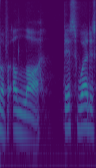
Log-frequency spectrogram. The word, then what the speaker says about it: Allah: I'm just going to say that ideally that's the way you want to pronounce Allah. Allah.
